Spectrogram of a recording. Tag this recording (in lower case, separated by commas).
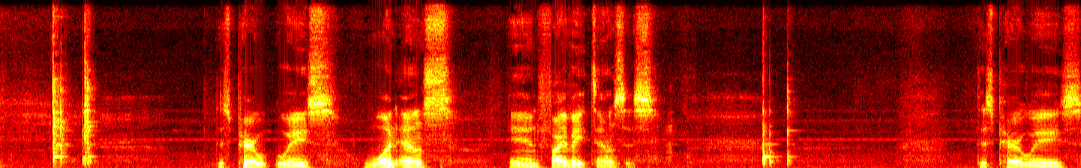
inside a small room, speech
